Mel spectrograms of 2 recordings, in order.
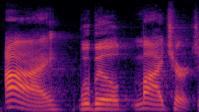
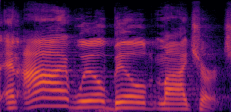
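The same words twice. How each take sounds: First: Slow and deliberate, stressing I; slow emphatic quote. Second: Slow, with weight on I; slow emphatic quote. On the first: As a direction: land hard on "I" in "I will build my church". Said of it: "He said". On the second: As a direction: lean on "I" in "I will build my church", slowly. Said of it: "he said". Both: Retold or imitated.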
